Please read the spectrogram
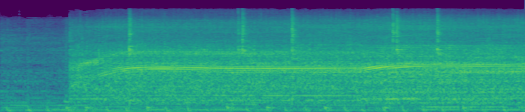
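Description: Electric stand mixer switched on after about half a second, its motor whining up to speed and then running steadily, with a slight rise in pitch near the end, as it whips egg whites in a stainless steel bowl.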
